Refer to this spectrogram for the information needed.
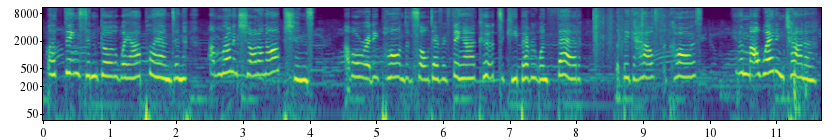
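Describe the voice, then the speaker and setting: Woman acting very high-pitched desperate lady. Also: steady tone, moderate pace, fairly bright tone. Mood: regretful. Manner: pleading, earnest. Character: desperate, proud lady struggling to keep everyone fed. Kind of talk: audio drama dialogue. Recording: music under the voice.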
